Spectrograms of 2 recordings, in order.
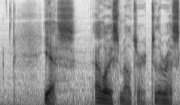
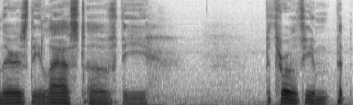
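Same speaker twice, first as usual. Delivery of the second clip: usual speaking voice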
